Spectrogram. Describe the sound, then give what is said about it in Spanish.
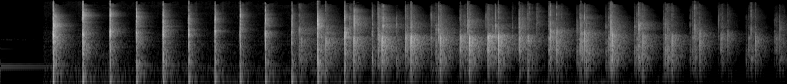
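Bare hands clapping as body percussion: sharp, crisp claps start at a steady, even pace, then become quicker and denser with overlapping slaps. The clapping is loud and heard alone. “El sonido de hoy fue el de manos aplaudiendo.”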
